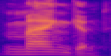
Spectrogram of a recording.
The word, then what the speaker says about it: Mangan: Mangan, hard N, hard G.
